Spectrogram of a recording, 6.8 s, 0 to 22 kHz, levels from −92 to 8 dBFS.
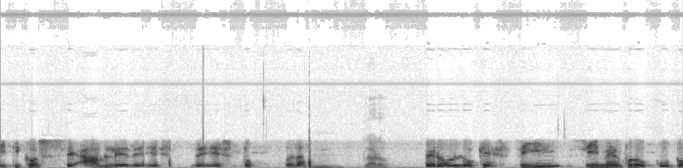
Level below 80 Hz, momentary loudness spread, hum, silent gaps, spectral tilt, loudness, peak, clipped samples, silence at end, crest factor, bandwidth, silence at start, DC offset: -54 dBFS; 14 LU; none; none; -6.5 dB/octave; -18 LUFS; 0 dBFS; under 0.1%; 0 s; 18 dB; over 20 kHz; 0 s; under 0.1%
